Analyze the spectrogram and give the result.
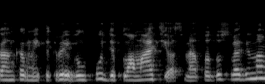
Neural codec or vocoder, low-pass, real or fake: codec, 16 kHz, 16 kbps, FunCodec, trained on LibriTTS, 50 frames a second; 7.2 kHz; fake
